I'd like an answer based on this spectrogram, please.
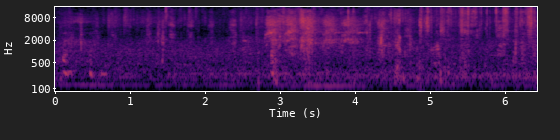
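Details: French Bulldog Benny and pug puppy Joon at play-fighting, giving rapid, rough snorting grunts in uneven clusters, louder and denser midway, amid rustling scuffles.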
